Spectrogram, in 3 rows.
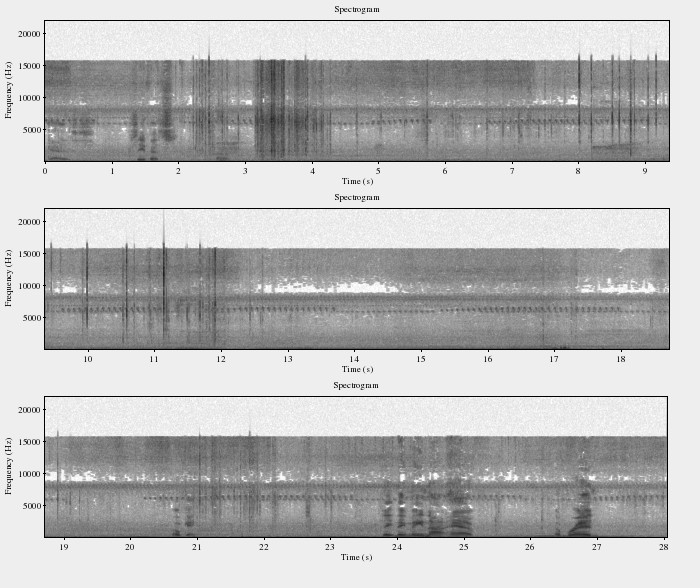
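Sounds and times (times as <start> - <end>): low engine hum: 0.0 - 28.0
crinkles and clicks: 2.2 - 12.7, 18.4 - 19.8, 20.9 - 23.1.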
